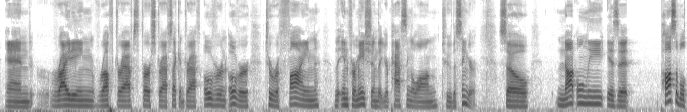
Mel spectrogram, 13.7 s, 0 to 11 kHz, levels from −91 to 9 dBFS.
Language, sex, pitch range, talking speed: English, male, 110-135 Hz, 120 wpm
